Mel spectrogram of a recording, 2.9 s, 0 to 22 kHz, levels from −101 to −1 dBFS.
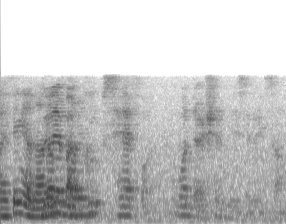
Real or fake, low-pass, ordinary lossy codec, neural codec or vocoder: real; 5.4 kHz; none; none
